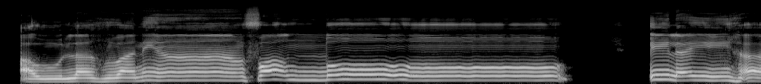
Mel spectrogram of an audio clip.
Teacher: ہا کی آواز حلق کے نچلے حصے سے ادا ہوگی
